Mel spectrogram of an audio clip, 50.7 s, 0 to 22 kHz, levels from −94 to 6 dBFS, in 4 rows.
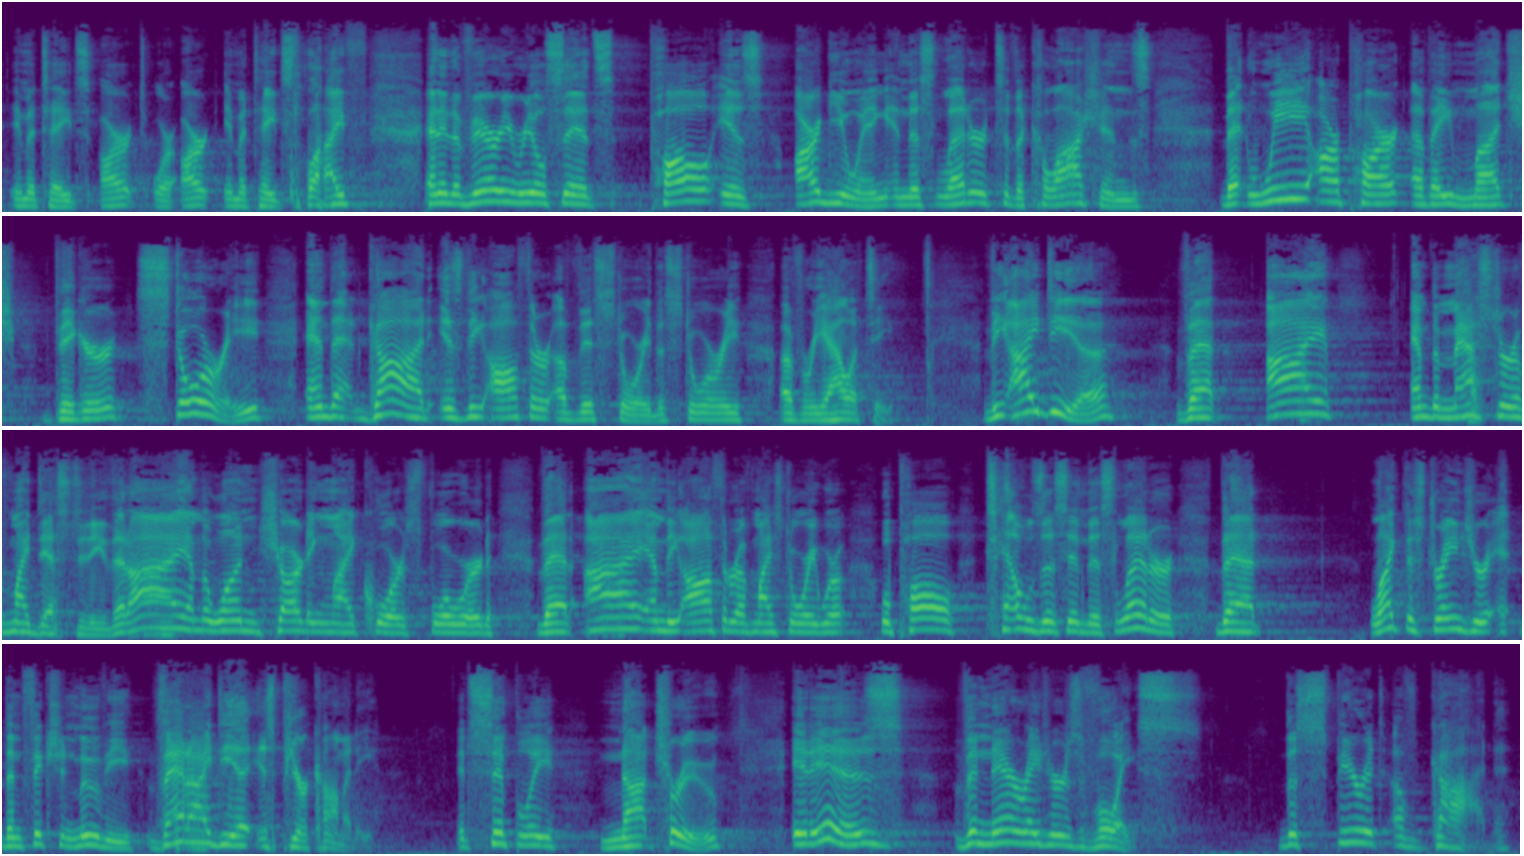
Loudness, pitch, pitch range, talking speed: -25 LUFS, 170 Hz, 150-190 Hz, 120 wpm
